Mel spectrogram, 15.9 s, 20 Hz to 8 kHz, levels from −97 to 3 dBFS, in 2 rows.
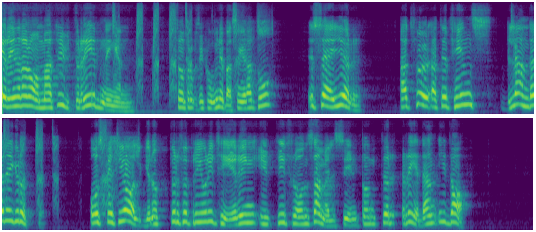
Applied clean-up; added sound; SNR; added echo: neural mask model DeepFilterNet 3.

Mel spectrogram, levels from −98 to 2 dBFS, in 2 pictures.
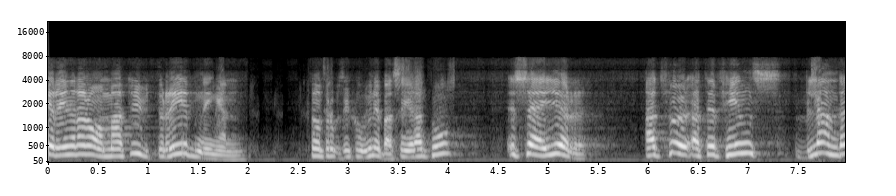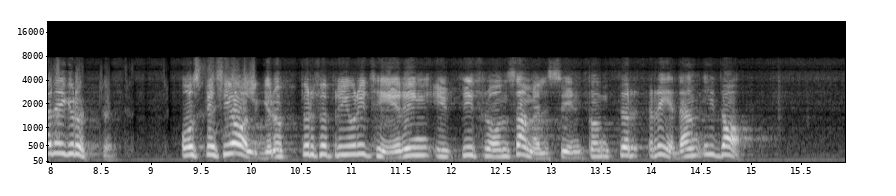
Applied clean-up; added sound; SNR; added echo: neural separator model SepFormer DNS4.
